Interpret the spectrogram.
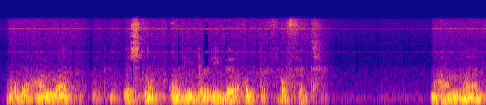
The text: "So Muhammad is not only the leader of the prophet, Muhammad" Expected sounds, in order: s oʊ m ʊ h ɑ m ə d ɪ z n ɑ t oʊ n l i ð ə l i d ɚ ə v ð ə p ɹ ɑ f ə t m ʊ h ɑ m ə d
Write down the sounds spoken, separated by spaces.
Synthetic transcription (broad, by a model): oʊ m ʊ h ɑ m ə d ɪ s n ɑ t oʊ l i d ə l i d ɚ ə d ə f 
